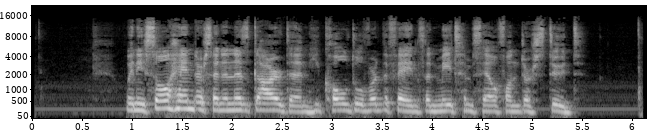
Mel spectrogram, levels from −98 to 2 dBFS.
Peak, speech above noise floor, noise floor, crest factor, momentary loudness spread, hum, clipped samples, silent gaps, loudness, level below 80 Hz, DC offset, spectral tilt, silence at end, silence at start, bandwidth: -6 dBFS; 36 dB; -57 dBFS; 18 dB; 9 LU; none; under 0.1%; none; -21 LUFS; -62 dBFS; under 0.1%; -4 dB/octave; 0.05 s; 0.95 s; 15.5 kHz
